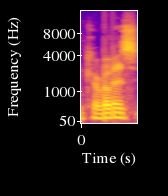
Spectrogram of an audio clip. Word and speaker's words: Carruthers: really like twitter so it's just at carruthers you might need to check the spelling of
